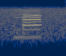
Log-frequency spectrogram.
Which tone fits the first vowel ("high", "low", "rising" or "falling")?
high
